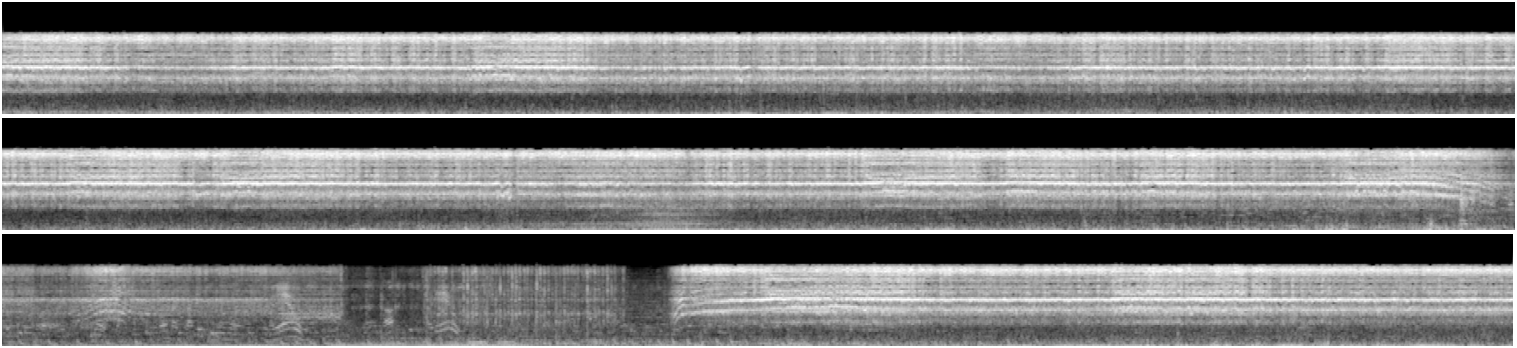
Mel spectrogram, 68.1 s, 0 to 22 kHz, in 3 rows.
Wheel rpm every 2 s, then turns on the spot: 200, 200, 200, 200, 200, 200, 200, 200, 200, 200, 200, 200, 200, 200, 200, 200, 200, 200, 200, 200, 200, 200, 130, 90, 70, 30, 40, 50, 190, 200, 200, 200, 200, 200.
52-54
